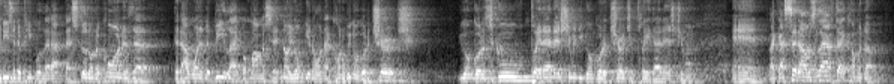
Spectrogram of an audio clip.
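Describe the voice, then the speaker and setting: Motivational man in his thirties, echoey room. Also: fairly low pitch. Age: 30s. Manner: motivational, repetitive, preacher-like cadence. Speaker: music producer. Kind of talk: telling his life story to a live audience. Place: event hall with an audience.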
